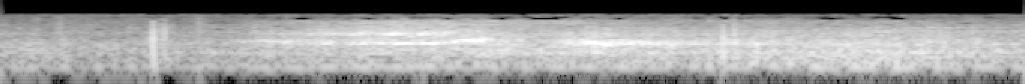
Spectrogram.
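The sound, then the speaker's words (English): A car in a radio drama turns into a driveway and stops, its tires giving two swelling squeals over a low engine rumble, with a couple of sharp clicks before and after. “Oh, Cato, turn to the next drive to the right.”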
